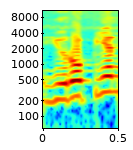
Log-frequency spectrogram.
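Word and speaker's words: European: तो यूरोपियन का प्रोनाउंसिएशन य है।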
